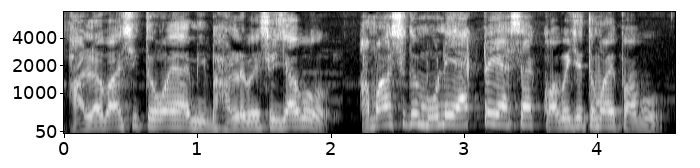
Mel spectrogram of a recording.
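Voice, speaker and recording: Fast-talking young man, teasing. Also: high-pitched, darkish tone. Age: young adult.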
